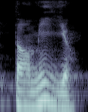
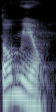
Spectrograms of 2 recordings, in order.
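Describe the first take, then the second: First: The middle is said with a 'y' sound, 'miyo'. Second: The middle is said as a plain 'mio'. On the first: Native speakers say it this way. The speaker calls it right. "No se pronuncia tomio, por lo menos tomillo. Así" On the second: A Spanish-trained reader reads the old spelling literally. The speaker calls it wrong. "puede leer tomio"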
